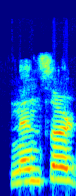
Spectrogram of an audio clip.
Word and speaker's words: Nernst: एक सिंपल सा फॉर्मूला, जिसको बोलते हैं नर्ट्स इक्वेशन, हिंदी बोलते हैं नेंसर्ट इक्वेशन, जो भी प्रोनाउंसिएशन अपने हिसाब से अलग अलग है हिंदी का इंग्लिश का।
